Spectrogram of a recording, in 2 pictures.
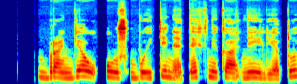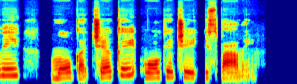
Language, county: Lithuanian, Panevėžys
